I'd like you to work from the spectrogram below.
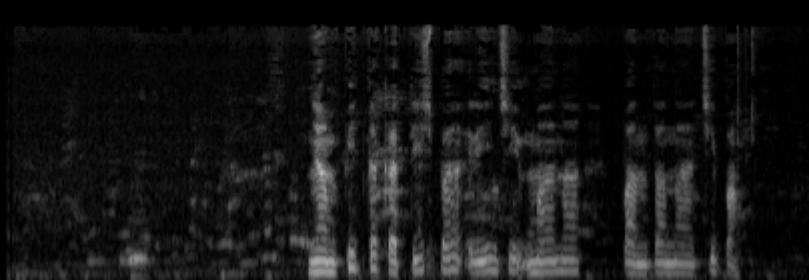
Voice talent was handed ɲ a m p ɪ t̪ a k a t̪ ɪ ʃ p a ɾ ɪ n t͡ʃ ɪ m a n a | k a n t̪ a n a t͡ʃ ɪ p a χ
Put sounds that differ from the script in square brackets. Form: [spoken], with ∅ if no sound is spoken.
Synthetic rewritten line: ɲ a m p ɪ t̪ a k a t̪ ɪ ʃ p a ɾ ɪ n t͡ʃ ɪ m a n a | [p] a n t̪ a n a t͡ʃ ɪ p a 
